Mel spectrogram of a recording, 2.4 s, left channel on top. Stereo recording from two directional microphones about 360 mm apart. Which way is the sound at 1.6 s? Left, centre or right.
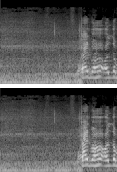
Centre.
